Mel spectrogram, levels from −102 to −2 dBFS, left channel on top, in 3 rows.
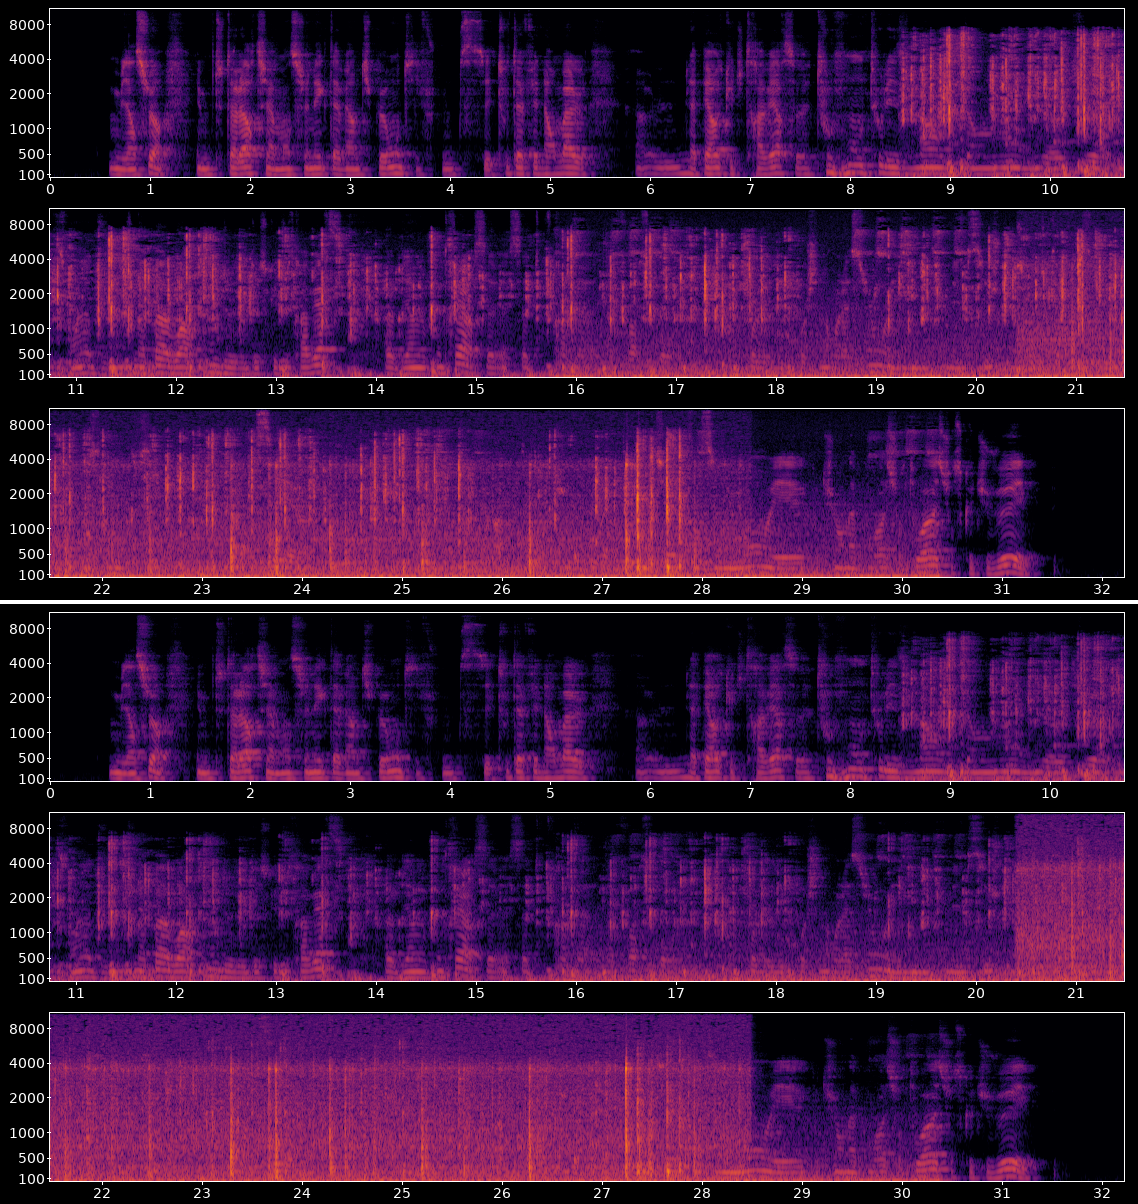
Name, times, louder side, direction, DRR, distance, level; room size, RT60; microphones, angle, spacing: voice 1, 0.6-17.2 17.7-31.5, left 2 dB, 30° left, 9 dB, 1.9 m, -55 dB
sound 1, 8.5-18.3 18.9-25.8 26.3-27.9, left 7 dB, 50° left, 0.9 m, -47 dB
sound 2, 15.8-30.4, left 3 dB, 75° left, 0.8 m, -48 dB
sound 3, 20.4-28.5, right 4 dB, 50° right, 1.4 m, -45 dB
20.0 x 9.9 x 5.0 m, 0.36 s
head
